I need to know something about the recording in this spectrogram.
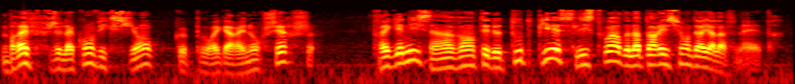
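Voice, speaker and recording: An actor playing a keen, courteous gentleman detective in a French radio drama, speaking in a deliberate, theatrical way. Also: medium pitch, sing-song. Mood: assured, explaining. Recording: dull, muffled old radio recording.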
